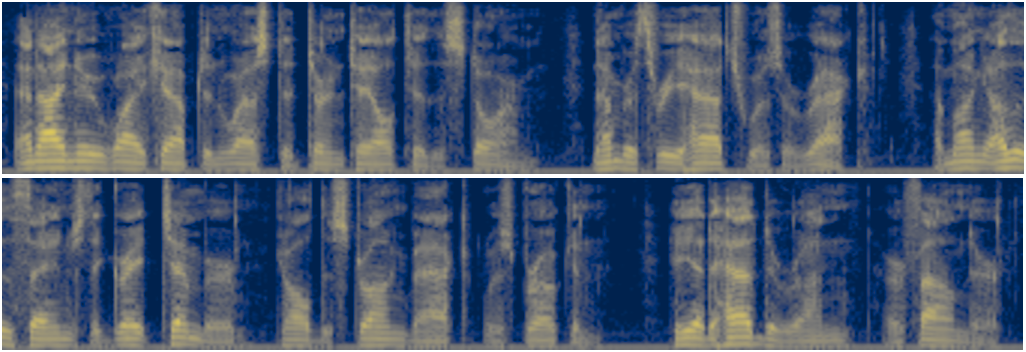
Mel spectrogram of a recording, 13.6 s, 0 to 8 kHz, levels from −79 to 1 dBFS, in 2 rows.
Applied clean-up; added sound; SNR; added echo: none; none; none; none.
